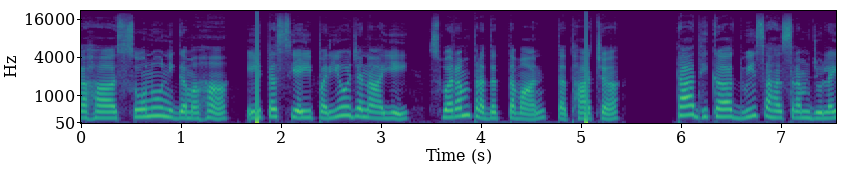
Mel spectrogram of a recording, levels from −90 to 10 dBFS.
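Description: At 1.75 to 1.77 s and again at 5.04 to 5.06 s, invalid numbers at full scale appear: each block of about 21 ms, which fits a 1024-sample buffer, pins to maximum and lands as a single bang rather than a dropout. At 5.69 to 5.91 s, after a 0.33 s pause, a clipped start after a pause swallows about 220 ms, so the sound bursts in missing its onset, unlike faded pauses, which lose nothing.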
